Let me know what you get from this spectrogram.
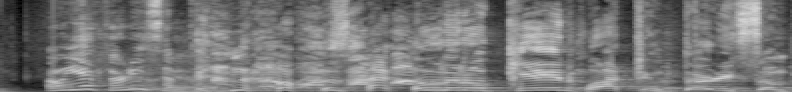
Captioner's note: laughing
